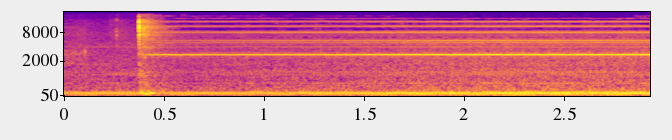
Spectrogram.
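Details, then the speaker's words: Switch clicks on, then a heavy-duty multimeter set to ohms with its continuity alert on gives a steady high beep, confirming a closed circuit through a simple switch on an electrical training board. "you hear that little beeping. Okay, annoying little beep. What that is that makes it kind of convenient that when you're uh when you're sitting inside the cab or something and you're trying to make a connection and everything uh and finally you make a connection meter someplace else and it's like you make the connectio"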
